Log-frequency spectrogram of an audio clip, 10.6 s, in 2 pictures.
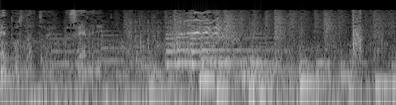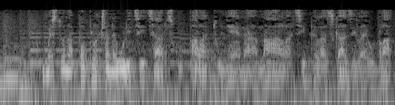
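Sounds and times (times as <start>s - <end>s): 
speech: 1.0s - 1.4s, 6.0s - 10.5s
horse hooves clip-clopping: 1.4s - 6.0s
horses escorting a carriage neighing: 2.1s - 3.3s.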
